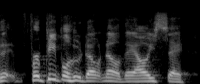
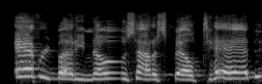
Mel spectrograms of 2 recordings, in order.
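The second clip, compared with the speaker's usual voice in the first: play-acted shrill, very high, full-lung little kid holler; 10 semitones higher, 4 dB louder than usual. Retelling how a kid in an autograph line answered: imitating a kid shouting. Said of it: "as loud as he could say".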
